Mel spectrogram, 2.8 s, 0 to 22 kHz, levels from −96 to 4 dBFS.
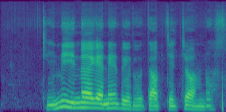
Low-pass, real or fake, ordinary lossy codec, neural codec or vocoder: none; fake; none; codec, 44.1 kHz, 2.6 kbps, SNAC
